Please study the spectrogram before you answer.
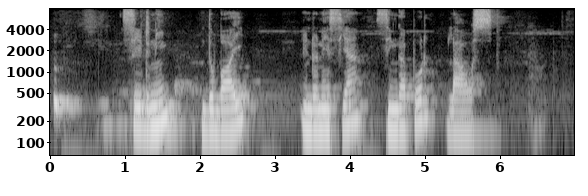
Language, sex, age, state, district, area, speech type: Maithili, male, 18-30, Bihar, Sitamarhi, urban, spontaneous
